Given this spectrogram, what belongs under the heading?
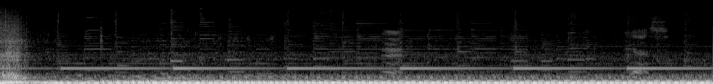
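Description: A Ford Coyote V8 car with open headers drives along, its engine a loud, steady low rumble heard from inside the cabin, with a constant whine running over it.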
